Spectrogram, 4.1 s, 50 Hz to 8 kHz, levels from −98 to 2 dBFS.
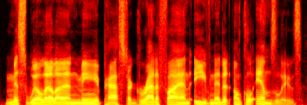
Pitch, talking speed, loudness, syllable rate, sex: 125 Hz, 160 wpm, -18 LUFS, 5.2 syllables/s, male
